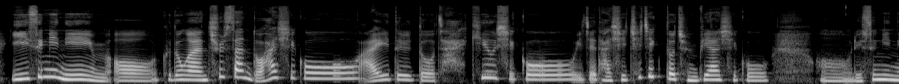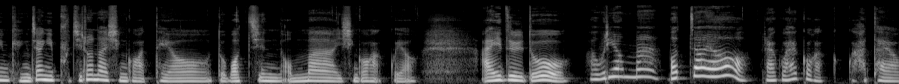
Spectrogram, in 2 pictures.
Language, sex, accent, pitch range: Korean, female, native, 165-255 Hz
